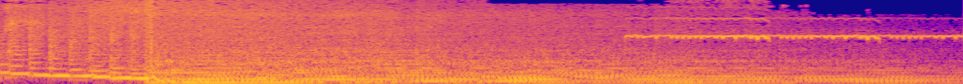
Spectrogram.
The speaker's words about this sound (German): Wenn die Pfeife ertönt, sind wir zurück.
